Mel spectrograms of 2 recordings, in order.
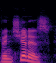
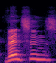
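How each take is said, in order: First: The name is said with an Italian-like sound. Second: The name is said like the English 'Vincent's'. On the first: This is how the spelling seems to suggest it. The speaker calls it wrong. "it looks Italian, so it sounds like it should be" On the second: This is how locals actually say it. The speaker calls it right. "is what I'll call it then"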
